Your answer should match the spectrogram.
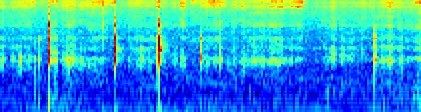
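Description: An unseen object handled close to the microphone: irregular sharp taps and clicks, about half a dozen, over faint light scratching.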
